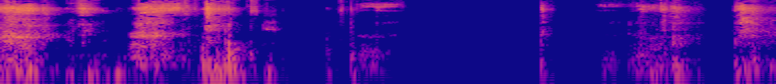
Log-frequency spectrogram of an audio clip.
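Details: Dachshund puppies at play after a bath: two seconds of dense growling and snarling, a pause, then scattered short growls and scuffles.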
